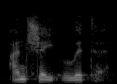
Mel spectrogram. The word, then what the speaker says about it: Anshe Litte: Thank you, but I think what he was asking was, how do you pronounce A-N-S? Oh, that one? Oh, Yes, Anshe L- Litte? Anshe Litte.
